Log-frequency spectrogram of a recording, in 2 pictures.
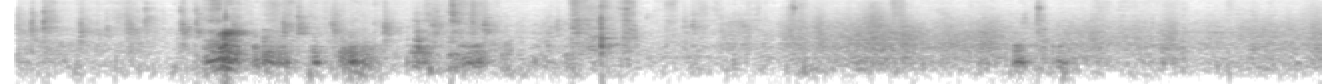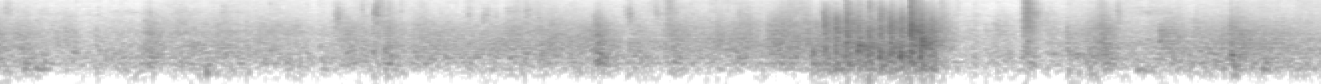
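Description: Four-week-old dachshund puppies whimper and squeak in short, irregular bursts.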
